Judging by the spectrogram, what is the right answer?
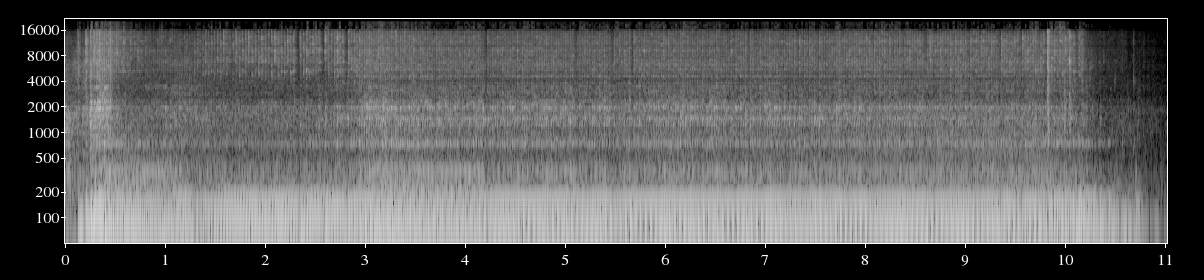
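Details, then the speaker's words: Ford Escort MK5a Cabriolet project car running with no exhaust fitted: a loud, raw, deep drone with an uneven lumpy beat at idle; rough-running engine, made louder by the open pipes. "Lumpy, no exhaust, but it's running."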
